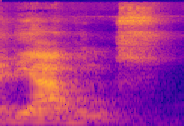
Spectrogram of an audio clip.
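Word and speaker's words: διάβολος: A palavra acusador é um termo grego e a pronúncia é diabolos, que quer dizer acusador.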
